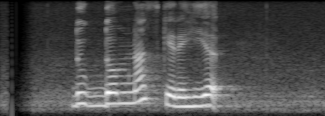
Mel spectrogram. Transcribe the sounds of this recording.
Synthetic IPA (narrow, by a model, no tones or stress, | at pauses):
d̪uk̚d̪omnaskeɾeɦijə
